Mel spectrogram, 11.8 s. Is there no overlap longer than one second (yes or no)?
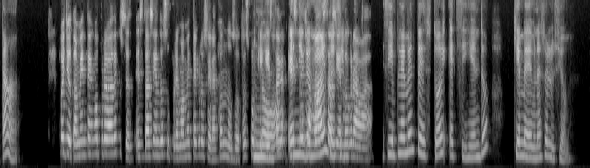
no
